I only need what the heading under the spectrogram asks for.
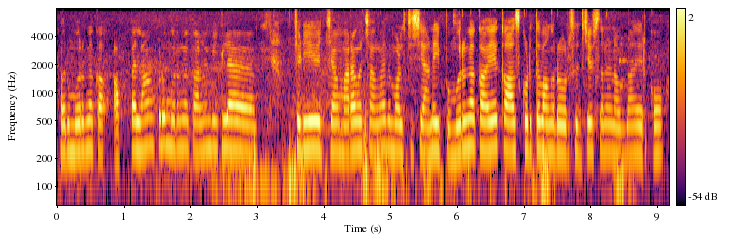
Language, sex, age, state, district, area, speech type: Tamil, female, 18-30, Tamil Nadu, Thanjavur, rural, spontaneous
